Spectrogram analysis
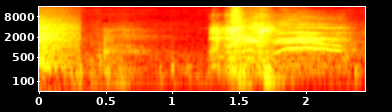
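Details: Person sneezing: a single sharp, explosive sneeze after a quick inhaled build-up, in a small room.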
